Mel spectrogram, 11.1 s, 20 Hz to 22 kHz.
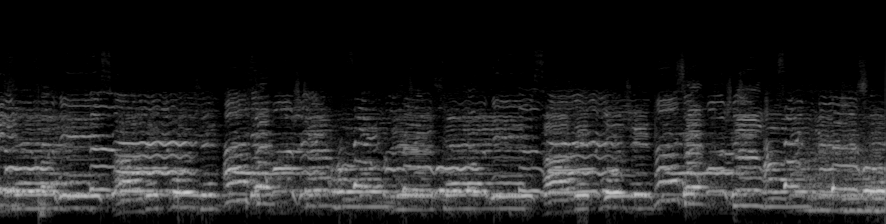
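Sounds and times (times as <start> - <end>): voices singing in harmony: 0.0 - 11.0.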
